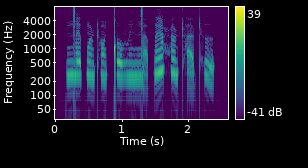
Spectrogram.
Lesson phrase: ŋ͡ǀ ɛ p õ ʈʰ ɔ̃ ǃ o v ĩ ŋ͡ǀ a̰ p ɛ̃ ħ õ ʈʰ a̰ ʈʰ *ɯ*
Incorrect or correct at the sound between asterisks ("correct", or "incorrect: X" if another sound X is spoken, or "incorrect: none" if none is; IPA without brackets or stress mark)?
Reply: correct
